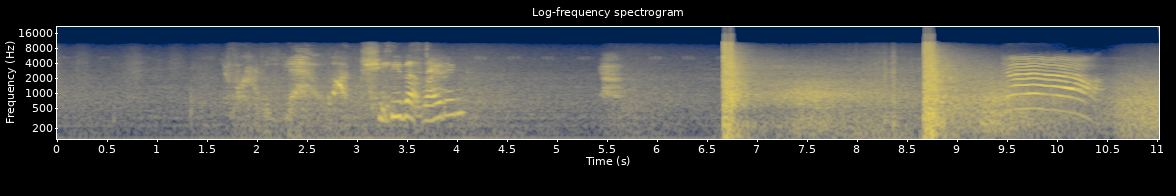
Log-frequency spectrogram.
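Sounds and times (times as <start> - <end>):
firework bang with echo: 6.6 - 8.0, 8.6 - 9.6.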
